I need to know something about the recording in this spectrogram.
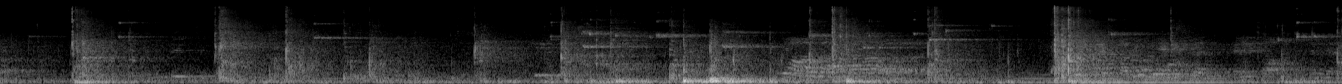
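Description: Sports shoes squeak on a wooden floor.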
